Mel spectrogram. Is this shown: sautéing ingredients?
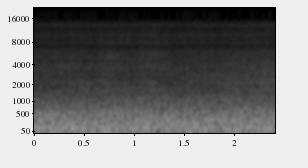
no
